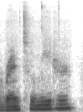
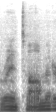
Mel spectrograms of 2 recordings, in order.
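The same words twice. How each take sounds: First: Rentometer said RENT-oh-MEE-ter; pronounced as rent-o-meter. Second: Rentometer said ren-TOM-uh-ter; stress on second syllable. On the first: Realtor offers other reading, Rentometer ending in MEE-ter. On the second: Realtor names a rent program, Rentometer stressed on TOM. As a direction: say Rentometer to rhyme with thermometer. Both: Shown as a demonstration. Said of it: "however you wanna pronounce that".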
